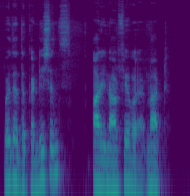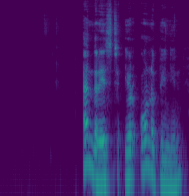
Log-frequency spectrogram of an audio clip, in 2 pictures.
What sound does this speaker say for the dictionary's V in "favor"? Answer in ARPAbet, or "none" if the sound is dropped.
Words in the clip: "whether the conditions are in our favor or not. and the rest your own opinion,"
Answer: V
